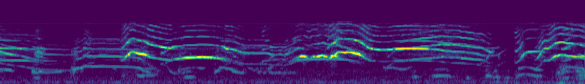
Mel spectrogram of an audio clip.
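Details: Six red wolf pups just short of one month old raise an early morning ruckus at the Wolf Conservation Center, joining the adults' howling; overlapping high, wavering yips and howls rise and fall in a continuous tangled chorus, with brief pauses.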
